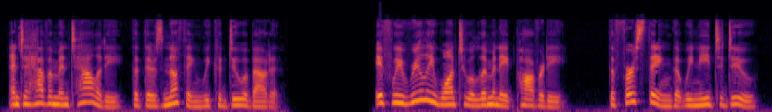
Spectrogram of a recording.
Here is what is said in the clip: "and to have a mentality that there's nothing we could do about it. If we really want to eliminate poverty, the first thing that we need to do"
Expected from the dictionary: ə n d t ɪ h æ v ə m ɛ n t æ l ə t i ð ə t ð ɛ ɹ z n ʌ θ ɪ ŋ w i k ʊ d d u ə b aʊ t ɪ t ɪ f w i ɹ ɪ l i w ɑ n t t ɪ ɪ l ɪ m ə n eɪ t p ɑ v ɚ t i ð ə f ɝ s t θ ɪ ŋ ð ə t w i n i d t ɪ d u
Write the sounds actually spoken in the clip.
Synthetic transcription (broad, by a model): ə n t ɪ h v ə m ɛ n t æ l ə t i ð ə t ð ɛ ɹ z n ʌ θ ɪ ŋ w i k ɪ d d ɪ ə b aʊ t ɪ t ɪ f w i ɹ ɪ l i w ɑ n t t ɪ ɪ l ɪ m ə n eɪ t p ɑ v ɚ t i ð ə f ɝ s t θ ɪ ŋ ð ə t w i n i d t ɪ d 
